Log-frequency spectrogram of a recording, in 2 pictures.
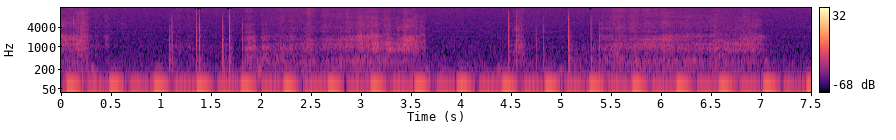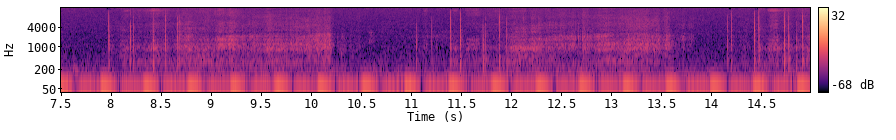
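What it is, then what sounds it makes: Paperback book. Long nails tap and scratch the front cover of a blue paperback copy of The Titan's Curse, held upright. Quiet, steady taps repeat in an even rhythm, about 28 over the clip, layered with bursts of dry scratching. A low, constant rumble sits underneath.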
